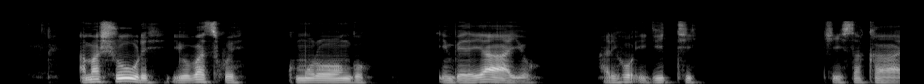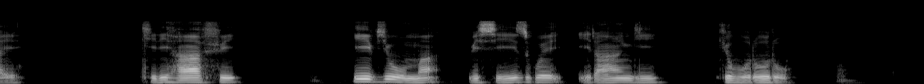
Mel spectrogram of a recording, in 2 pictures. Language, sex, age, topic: Rundi, male, 36-49, education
